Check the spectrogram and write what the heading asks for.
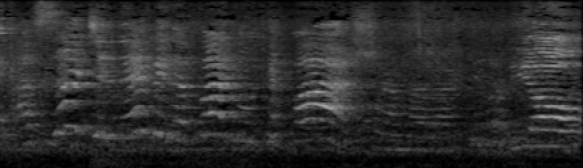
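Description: Children speaking into microphones, reciting in turn.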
